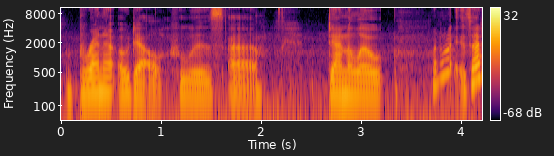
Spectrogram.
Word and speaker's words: Danilo: now we meet brenna odell who is uh danilo is that how he pronounced his name i've already forgotten i think it was daniello danello yes so we meet brenna who's his daughter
